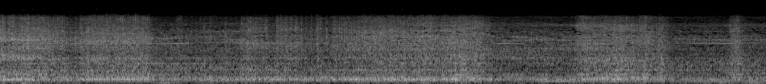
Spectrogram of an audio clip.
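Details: Brand-new iRobot Roomba Combo, loud since out of the box: a small motor hums while an uneven, chattering rattle comes and goes as it moves. Nothing is caught underneath; cause not found.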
